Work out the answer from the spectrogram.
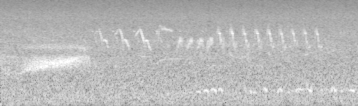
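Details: Black grouse giving a brief breathy hiss early on, followed by a faint, low bubbling coo, with a rapid series of high chirping notes from another bird.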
